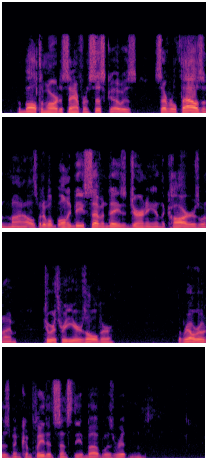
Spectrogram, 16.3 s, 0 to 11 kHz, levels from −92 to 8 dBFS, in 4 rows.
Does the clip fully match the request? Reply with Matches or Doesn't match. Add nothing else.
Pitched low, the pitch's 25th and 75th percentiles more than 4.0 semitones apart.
Doesn't match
